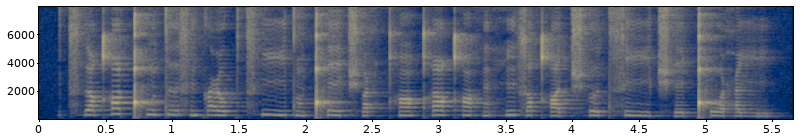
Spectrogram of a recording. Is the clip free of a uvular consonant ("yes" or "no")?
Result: no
